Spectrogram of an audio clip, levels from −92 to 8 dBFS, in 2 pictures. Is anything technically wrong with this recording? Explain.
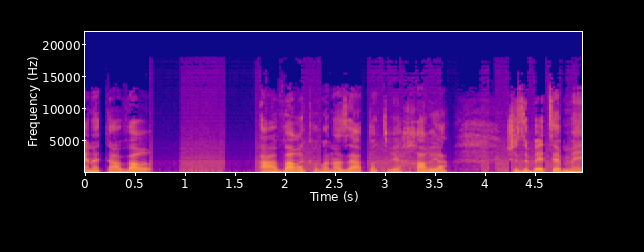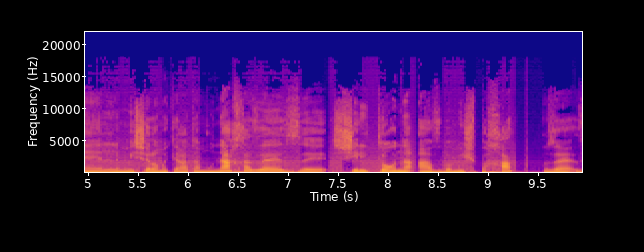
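Yes. From 0.63 s to the end, a pulsing buzz repeating around 100 times per second sits roughly 20 dB below the speech. This is computer activity noise: processor, graphics card or mouse load shifts the audio circuit's shared ground, so the interference follows the machine rather than the speech.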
